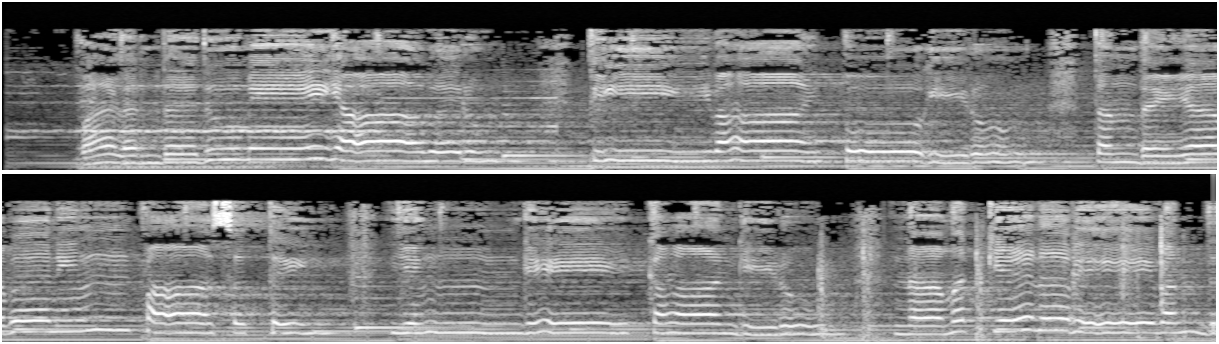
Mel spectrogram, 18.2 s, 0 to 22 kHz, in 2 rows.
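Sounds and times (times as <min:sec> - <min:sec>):
emotional Tamil song about a father: 0:00.0 - 0:18.2.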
